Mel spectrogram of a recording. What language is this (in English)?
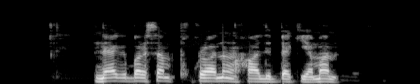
Uyghur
